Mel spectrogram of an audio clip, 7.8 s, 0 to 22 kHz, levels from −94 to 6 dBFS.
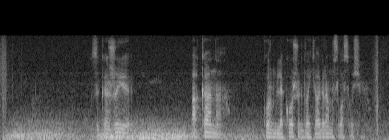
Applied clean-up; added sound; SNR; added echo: none; Thunder / Rain; -1 dB; none.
